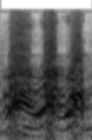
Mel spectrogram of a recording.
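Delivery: very high, loud imitated baby cry; mock baby wail. Imitating the baby screaming in his arms, mock wail. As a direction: wail like a crying toddler.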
